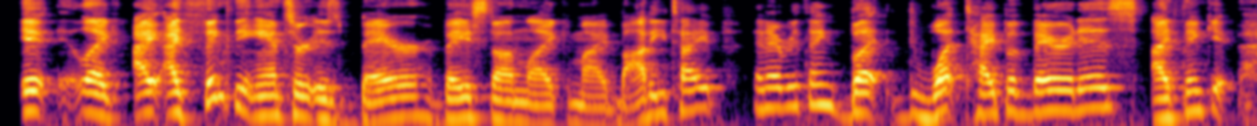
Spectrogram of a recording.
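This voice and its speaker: Loud and at a moderate pace, a man with a fairly high pitch speaks with hardly any pauses and very wide pitch swings on a very clean recording with a silent background. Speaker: podcast co-host. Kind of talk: casual chat. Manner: halting.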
